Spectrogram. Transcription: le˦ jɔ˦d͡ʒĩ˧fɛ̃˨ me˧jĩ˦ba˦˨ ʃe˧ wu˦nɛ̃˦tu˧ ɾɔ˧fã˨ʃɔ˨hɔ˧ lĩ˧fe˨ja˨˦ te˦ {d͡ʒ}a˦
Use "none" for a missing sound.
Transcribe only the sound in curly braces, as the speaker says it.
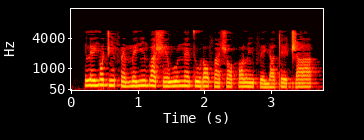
d͡ʒ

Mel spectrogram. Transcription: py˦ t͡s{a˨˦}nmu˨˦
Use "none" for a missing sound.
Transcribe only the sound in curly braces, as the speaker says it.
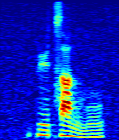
a˥˨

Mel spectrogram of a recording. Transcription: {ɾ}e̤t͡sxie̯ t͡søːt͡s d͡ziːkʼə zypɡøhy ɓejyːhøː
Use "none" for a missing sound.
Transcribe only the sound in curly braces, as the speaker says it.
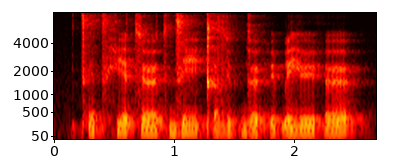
tʼ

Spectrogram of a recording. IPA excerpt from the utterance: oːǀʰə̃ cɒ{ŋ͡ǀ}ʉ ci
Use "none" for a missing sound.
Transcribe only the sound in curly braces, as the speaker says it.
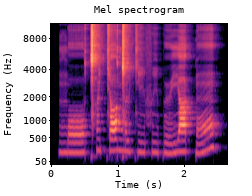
ŋ͡ǀ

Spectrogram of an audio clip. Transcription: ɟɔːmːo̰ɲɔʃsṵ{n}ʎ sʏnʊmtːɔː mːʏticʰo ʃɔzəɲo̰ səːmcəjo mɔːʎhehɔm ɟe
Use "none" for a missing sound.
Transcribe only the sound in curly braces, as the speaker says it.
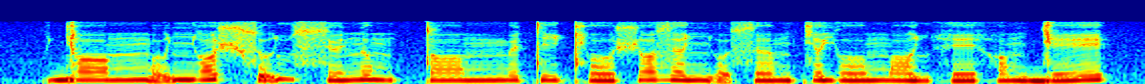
none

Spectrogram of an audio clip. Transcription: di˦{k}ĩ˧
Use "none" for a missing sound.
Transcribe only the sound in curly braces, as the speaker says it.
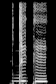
k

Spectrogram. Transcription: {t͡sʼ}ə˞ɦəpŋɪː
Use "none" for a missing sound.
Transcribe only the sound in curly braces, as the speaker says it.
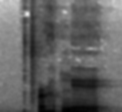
t͡sʼ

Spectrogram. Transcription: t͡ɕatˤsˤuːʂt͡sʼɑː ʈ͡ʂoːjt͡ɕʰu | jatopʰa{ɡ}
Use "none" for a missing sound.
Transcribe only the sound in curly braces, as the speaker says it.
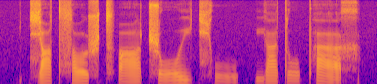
x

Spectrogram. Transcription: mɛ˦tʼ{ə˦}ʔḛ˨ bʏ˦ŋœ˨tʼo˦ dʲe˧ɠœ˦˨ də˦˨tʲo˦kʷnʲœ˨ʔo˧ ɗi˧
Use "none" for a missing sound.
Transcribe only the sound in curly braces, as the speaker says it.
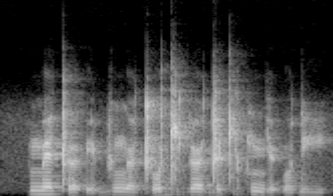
ə˨˦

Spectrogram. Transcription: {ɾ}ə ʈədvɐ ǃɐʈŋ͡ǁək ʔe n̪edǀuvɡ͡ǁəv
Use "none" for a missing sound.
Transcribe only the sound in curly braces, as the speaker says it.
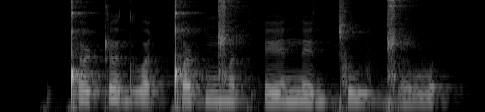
ǃ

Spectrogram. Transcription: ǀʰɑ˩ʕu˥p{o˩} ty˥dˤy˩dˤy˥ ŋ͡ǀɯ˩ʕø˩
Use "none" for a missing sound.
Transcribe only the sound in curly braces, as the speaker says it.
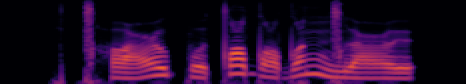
o˩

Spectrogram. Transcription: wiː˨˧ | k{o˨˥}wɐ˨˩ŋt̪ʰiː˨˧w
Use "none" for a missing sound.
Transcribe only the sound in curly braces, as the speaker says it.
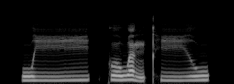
o˨˧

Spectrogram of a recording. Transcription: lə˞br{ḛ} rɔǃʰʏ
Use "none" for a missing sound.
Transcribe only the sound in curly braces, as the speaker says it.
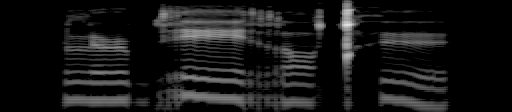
e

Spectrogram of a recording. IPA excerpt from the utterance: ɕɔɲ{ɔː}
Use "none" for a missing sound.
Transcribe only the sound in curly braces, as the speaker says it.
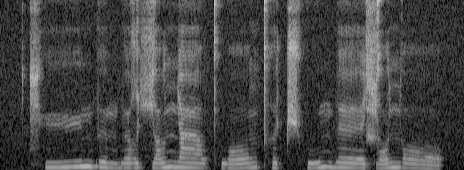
ɔː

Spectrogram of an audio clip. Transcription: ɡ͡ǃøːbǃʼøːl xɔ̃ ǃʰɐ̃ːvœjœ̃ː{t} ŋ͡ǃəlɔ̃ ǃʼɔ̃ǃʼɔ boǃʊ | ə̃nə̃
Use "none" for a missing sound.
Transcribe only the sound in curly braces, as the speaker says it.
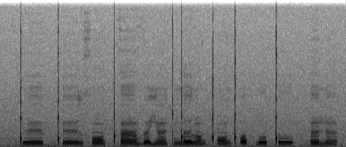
t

